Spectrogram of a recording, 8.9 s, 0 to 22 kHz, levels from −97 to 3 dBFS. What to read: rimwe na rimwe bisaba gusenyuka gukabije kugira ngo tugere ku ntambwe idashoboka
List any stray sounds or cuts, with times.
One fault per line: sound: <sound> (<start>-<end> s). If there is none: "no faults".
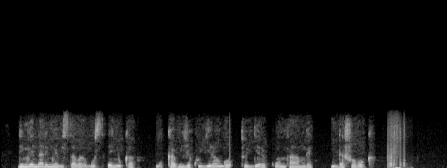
sound: squeak (7.7-8.3 s)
